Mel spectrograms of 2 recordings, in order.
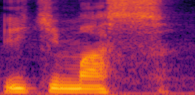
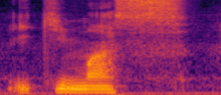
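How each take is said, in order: No difference in how they are said.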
